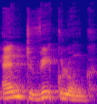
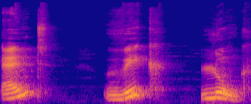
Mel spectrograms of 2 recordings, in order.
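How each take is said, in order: First: The word is said smoothly without internal pauses. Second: The word is split into separate syllables with pauses.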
